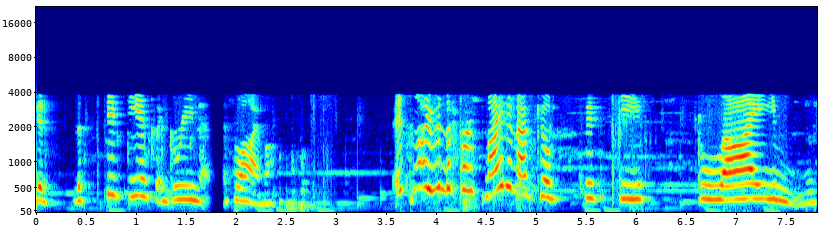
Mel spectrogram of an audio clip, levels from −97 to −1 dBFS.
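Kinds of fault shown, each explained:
call audio freeze: Packets were likely held up in transit, so the jitter buffer ran dry at 1.72 s and the receiver had to invent sound to fill the wait. It carries on the last sound as a fading buzz or hiss that sinks to silence for about the last 90 ms of the 152 ms hold. At 1.89 s the audio resumes exactly where it stopped, so nothing is lost. The whole stretch simply plays later.
skip ahead: Shortly after the freeze, the delay that had built up was dropped at once. Roughly 70 ms of waiting audio was discarded at 1.97 s rather than played late. Playback lurches forward with almost no gap, just a splice of a couple of milliseconds. The two sides of the missing slice are butted together, so a small piece of sound vanishes and the flow jumps.
jitter buffer slow-down: The jitter buffer was running low on audio, so it stretched what it had. It repeated single pitch periods and bits of pauses many times over from 2.94 to 3.37 s. 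This adds 66 ms and drops playback to about 86% speed while the pitch stays the same. Sounds in that stretch come out drawn-out and sluggish.
jitter buffer speed-up: Near the end, the buffer held more audio than its target and trimmed the excess. It cut out short pieces of one or a few pitch periods in quick succession from 7.36 to 7.76 s. Roughly 50 ms disappears, and playback runs at about 112% speed with the pitch unchanged. The closing sound comes across rushed and slightly clipped in its timing, all within the narrow band that tops out at 4 kHz.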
